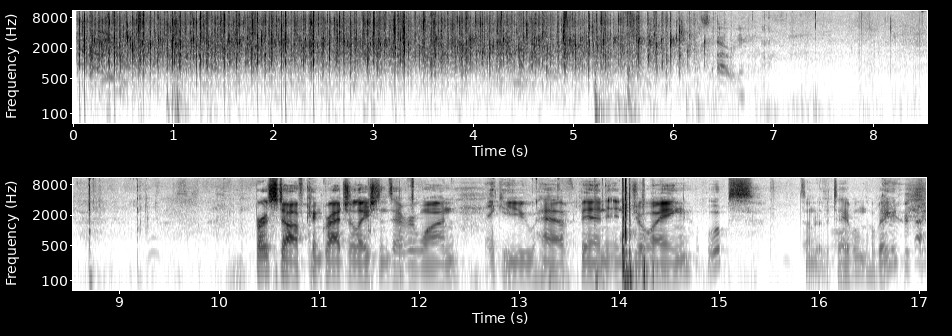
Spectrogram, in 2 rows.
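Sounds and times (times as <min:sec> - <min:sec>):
audience applauding: 0:00.0 - 0:06.5.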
